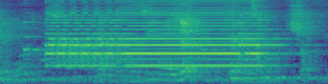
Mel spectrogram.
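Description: A steady electronic tone from a manual defibrillator charging to the selected energy, with faint room talk behind.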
